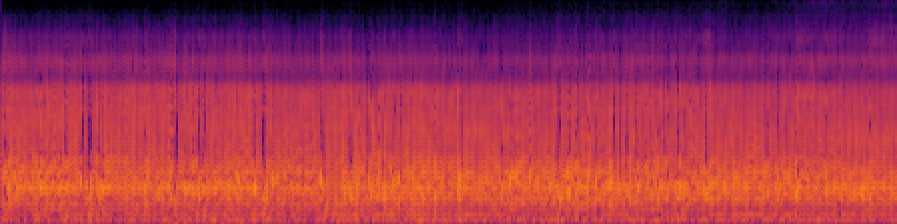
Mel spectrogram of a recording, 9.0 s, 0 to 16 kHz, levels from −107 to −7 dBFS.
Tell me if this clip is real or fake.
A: fake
